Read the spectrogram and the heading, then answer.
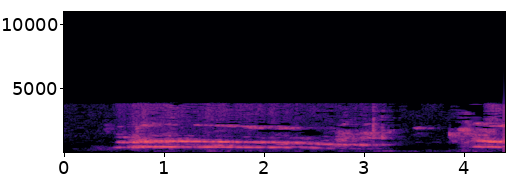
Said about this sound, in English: dog is going crazy. I can't hear you.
